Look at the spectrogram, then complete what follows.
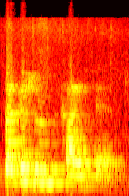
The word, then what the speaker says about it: Sapezhinskayte: So it's Sapezhinskayte. Okay, thank you. Sapezhinskayte.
